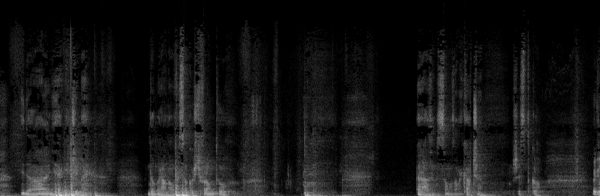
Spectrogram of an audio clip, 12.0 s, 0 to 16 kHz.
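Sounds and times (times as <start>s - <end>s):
cabinet door being handled: 1.0s - 2.2s, 3.4s - 4.0s.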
